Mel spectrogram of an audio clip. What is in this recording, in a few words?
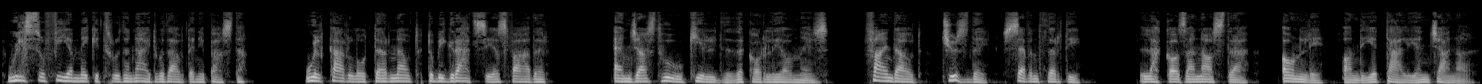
English Italian Accent Skill Presenter European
